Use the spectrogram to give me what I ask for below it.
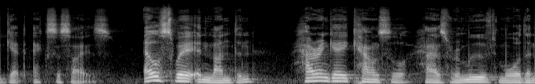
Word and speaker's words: Haringey: Here we have this word Haringey, so we have 3 syllables, Haringey.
